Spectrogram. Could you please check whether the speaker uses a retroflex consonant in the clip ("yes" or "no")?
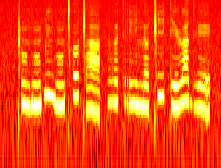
yes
